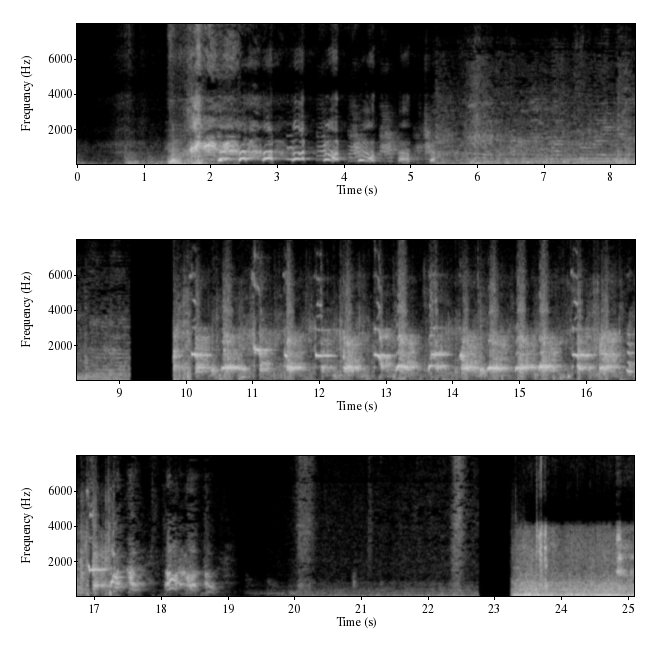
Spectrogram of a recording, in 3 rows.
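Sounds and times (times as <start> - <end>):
dog barking: 9.8 - 19.1.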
